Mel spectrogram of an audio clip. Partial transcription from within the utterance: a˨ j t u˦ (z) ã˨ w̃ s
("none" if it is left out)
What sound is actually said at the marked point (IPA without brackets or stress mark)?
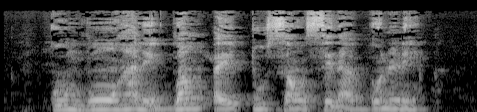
s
